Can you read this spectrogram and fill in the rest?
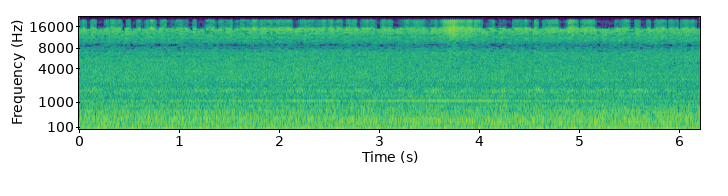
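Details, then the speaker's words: TEP70 0237 V16 locomotive diesel at start after repair, not yet warmed, run 2-3 minutes, compressor off: smooth constant heavy roar, even low throb, no knocks or misses, almost no smoke, quiet; normal running. "Ну и дыма практически нет после ремонта. Работает как тихо. Красиво."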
